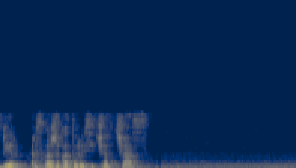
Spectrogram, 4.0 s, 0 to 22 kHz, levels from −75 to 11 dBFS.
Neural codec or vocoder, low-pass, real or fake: none; 7.2 kHz; real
